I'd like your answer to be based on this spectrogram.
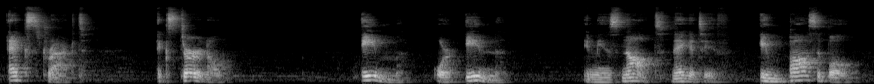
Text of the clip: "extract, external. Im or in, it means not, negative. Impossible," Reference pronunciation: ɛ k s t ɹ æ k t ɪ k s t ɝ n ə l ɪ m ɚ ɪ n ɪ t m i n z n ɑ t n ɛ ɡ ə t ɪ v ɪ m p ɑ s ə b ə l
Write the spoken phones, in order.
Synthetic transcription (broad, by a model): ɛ k s t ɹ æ k t ɪ k s t ɝ n ə l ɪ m ɚ ɪ n ɪ t m i n z n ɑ t n ɛ ɡ ə t ɪ v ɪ m p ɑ s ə b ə l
